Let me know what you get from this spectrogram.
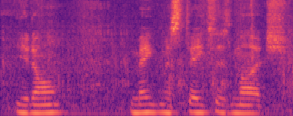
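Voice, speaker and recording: A fairly high-pitched man with a Chicago accent at a fairly slow pace, with audible room echo and noticeable background noise. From Chicago area, US Midwest. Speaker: gaming YouTuber, former railroad worker. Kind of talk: game tutorial. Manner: casual, folksy.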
